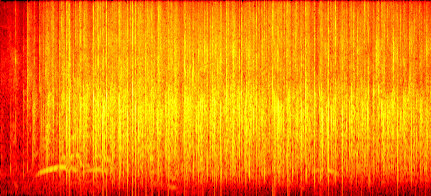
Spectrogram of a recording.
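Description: A live audience breaks into sustained applause, dense clapping building quickly and holding steady at a fairly loud level, with a faint voice or whoop briefly audible near the start.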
